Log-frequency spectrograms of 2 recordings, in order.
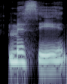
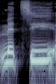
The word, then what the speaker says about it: Missy: Instagram and Tik Tok Missy it's not Mitsy it's not Misty it's Missy miy wow my last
